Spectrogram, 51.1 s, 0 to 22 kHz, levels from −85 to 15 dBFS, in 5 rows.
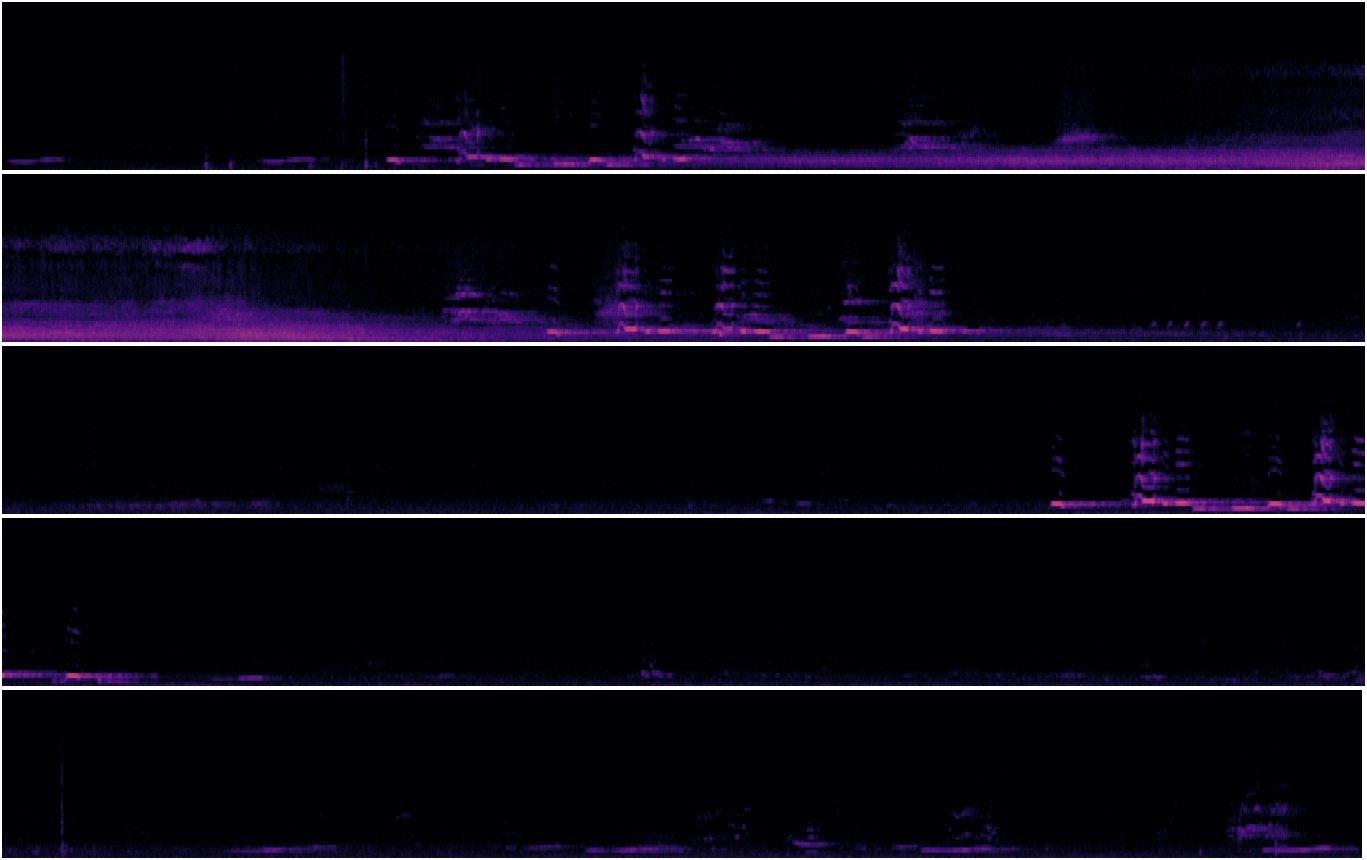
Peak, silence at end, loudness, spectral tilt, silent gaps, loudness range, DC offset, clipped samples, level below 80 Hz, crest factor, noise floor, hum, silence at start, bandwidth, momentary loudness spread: -22 dBFS; 0.25 s; -41 LUFS; -0.5 dB/octave; none; 26 LU; under 0.1%; under 0.1%; under -90 dBFS; 26 dB; -76 dBFS; none; 0.1 s; 15.5 kHz; 25 LU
